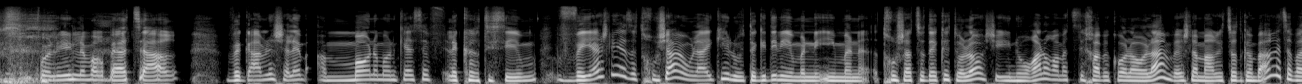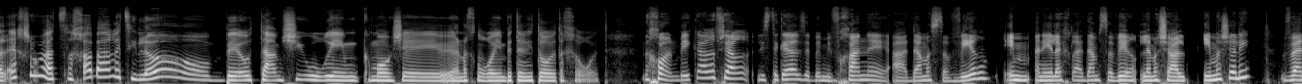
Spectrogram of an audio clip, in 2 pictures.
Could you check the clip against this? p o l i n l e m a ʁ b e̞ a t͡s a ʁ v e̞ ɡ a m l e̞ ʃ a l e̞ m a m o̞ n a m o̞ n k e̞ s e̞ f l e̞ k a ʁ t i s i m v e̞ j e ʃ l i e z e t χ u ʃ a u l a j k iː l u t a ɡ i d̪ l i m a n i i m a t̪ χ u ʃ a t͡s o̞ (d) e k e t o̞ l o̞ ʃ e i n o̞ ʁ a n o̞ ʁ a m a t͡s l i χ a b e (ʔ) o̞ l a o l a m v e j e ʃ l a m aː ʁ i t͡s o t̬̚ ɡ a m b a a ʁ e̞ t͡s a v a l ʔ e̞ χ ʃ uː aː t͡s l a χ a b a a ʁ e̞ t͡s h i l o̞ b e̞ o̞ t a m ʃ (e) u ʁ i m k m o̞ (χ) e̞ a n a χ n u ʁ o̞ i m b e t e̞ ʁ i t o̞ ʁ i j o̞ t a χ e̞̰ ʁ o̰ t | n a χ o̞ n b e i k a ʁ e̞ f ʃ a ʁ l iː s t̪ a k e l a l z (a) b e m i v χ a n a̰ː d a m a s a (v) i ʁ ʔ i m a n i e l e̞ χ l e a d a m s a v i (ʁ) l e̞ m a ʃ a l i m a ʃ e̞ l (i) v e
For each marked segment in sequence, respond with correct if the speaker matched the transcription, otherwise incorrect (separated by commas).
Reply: correct, incorrect, incorrect, incorrect, incorrect, correct, correct, correct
